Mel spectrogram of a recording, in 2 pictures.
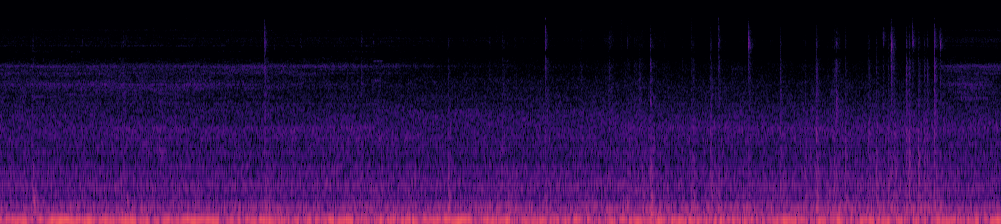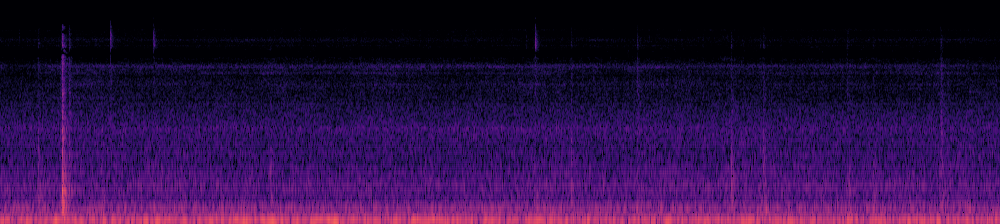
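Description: A steady low rumble with a thin stream of tap water running into a stainless steel sink. Small clicks and taps come in the middle as hands handle the plant pot, with one sharper click partway through.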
